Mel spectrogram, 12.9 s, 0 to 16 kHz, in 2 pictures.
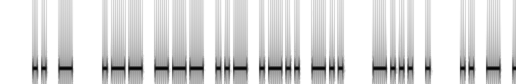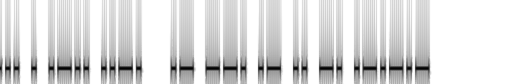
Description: Morse code, heard as a keyed tone, about 21 wpm, 700 Hz. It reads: IT WOULD BE ITSELF AGAIN.
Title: Sentences from Top 1000 Words - Review Part 5 - 22wpm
